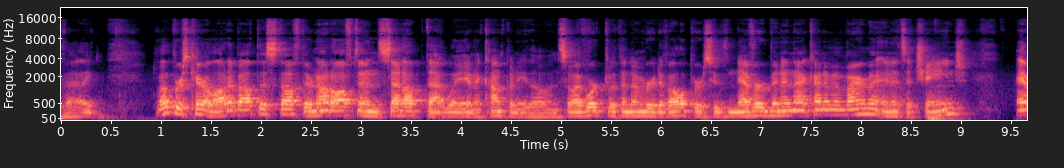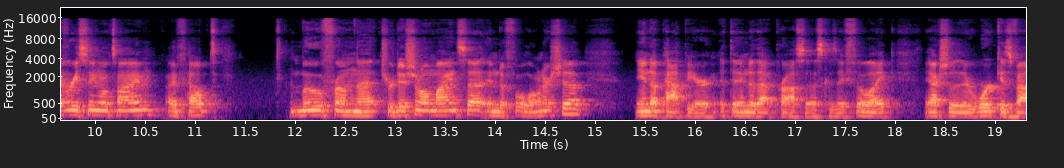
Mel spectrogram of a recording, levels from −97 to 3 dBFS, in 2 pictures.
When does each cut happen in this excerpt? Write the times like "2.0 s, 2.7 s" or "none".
none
